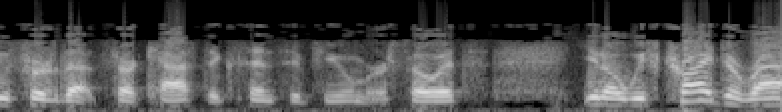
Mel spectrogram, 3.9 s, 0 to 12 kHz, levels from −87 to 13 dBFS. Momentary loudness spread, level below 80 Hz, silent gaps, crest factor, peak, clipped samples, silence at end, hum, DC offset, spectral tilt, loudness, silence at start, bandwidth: 14 LU; -52 dBFS; none; 12 dB; 0 dBFS; 0.7%; 0 s; none; under 0.1%; -5.5 dB/octave; -11 LUFS; 0 s; 7.2 kHz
